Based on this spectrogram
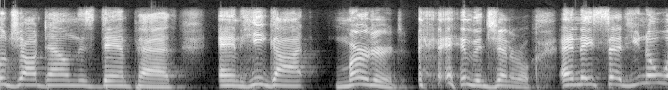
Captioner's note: laugh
